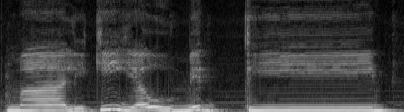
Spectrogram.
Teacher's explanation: اکثر لوگ اس کو پڑھتے ہیں مالک، کاف کو لمبا کر دیتے ہیں اور مجہولانہ سٹائل میں پڑھتے ہیں. ہم نے پڑھنا ہے مالکی، کاف کو لمبا نہیں کرنا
